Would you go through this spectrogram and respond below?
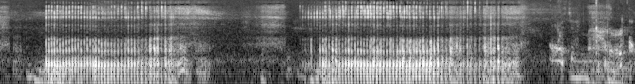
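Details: A female English bulldog, ten months old, vocalises to tell her humans she wants on the couch with them: two long, rattling, purr-like grumbles of about two to three seconds each, low and rapidly pulsed, with a short pause between.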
